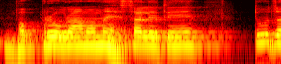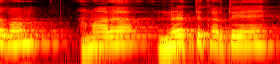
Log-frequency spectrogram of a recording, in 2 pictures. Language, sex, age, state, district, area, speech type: Hindi, male, 45-60, Rajasthan, Karauli, rural, spontaneous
